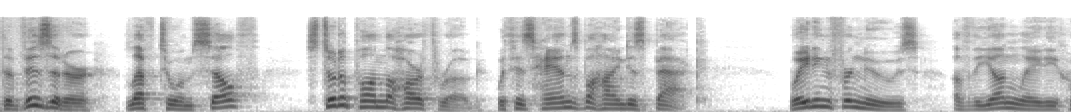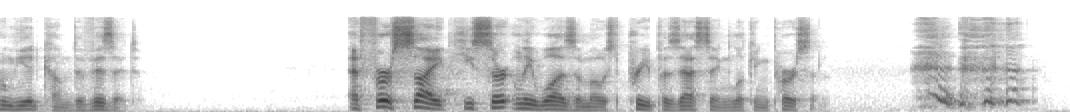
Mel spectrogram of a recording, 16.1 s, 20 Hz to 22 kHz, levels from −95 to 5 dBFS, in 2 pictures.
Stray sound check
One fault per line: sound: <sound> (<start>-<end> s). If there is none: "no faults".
sound: laugh (14.8-15.8 s)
